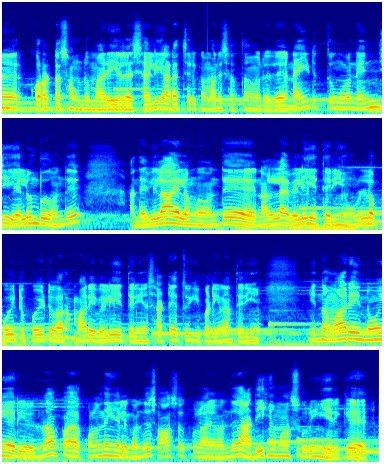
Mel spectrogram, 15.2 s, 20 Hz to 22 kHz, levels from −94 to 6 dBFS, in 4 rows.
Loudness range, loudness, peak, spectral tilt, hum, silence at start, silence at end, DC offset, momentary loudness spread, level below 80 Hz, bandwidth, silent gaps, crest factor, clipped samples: 4 LU; -24 LUFS; -8 dBFS; -7.5 dB/octave; none; 0 s; 0 s; under 0.1%; 9 LU; -46 dBFS; 11 kHz; none; 16 dB; under 0.1%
